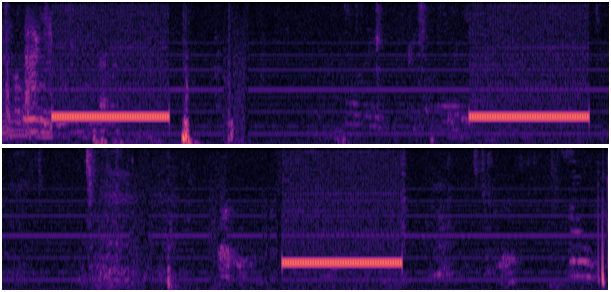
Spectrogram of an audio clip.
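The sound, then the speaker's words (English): Telephone ringback tone as a call is transferred: three steady, even rings of about a second each, a few seconds apart, with a low hum and faint noise between them. “For a list, your call is being transferred.”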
